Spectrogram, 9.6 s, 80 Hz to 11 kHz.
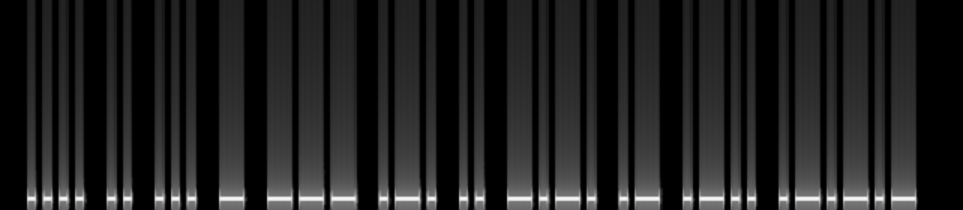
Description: Morse code, heard as a keyed tone, about 15 wpm, 700 Hz. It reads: HISTORICAL.
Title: Sentences from Top 1000 Words - Review Part 4 - 15wpm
